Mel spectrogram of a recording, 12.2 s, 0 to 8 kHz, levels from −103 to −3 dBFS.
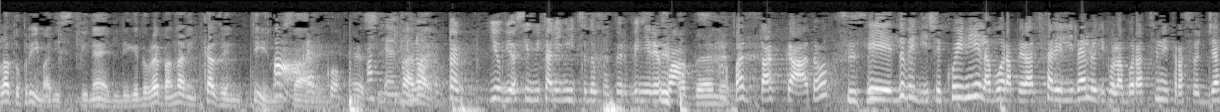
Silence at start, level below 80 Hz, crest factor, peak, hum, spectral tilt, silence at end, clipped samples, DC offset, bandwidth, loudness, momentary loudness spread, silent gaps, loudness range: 0 s; -28 dBFS; 14 dB; 0 dBFS; none; -6 dB/octave; 0 s; under 0.1%; under 0.1%; 6.2 kHz; -15 LUFS; 8 LU; none; 2 LU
